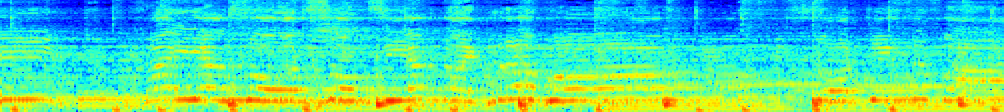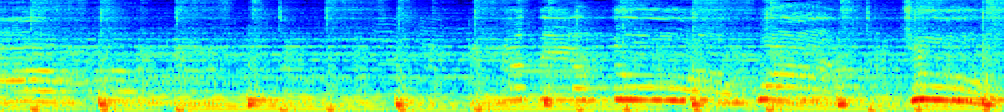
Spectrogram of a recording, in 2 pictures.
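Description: Thai ramwong dance music from a live band: a steady drumbeat under a sung melody with sliding, ornamented notes.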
